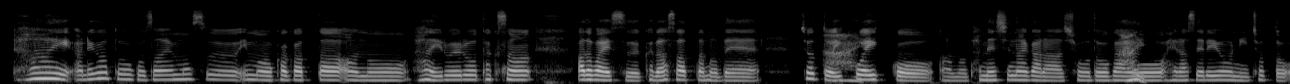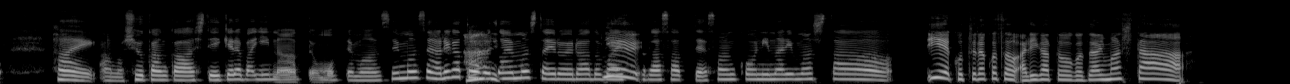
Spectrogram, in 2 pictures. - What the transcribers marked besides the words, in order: none
- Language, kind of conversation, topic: Japanese, advice, 衝動買いを抑えるために、日常でできる工夫は何ですか？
